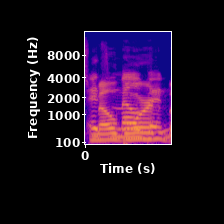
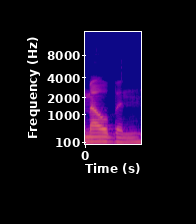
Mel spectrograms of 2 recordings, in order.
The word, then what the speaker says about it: Melbourne: Okay, folks, it's Melbourne, but she's talking about. She's saying Melbourne. – Melbourne. That's how the guy said to pronounce it. And I have heard it before, even though, yeah, it looks like you would say Melbourne, and which is how I've always said it in my head.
